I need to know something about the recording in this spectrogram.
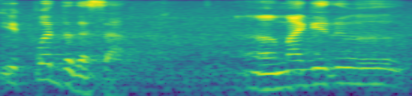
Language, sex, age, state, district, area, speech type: Goan Konkani, female, 60+, Goa, Bardez, urban, spontaneous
